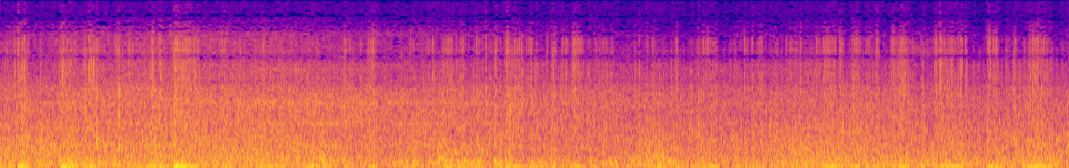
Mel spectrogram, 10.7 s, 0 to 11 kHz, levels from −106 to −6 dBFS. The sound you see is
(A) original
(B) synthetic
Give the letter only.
B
